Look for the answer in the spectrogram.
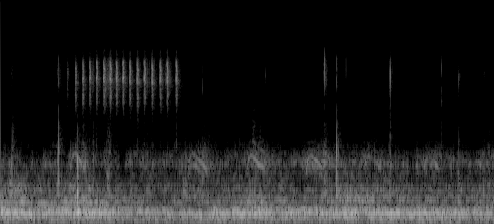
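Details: Bull-headed shrike: one short burst of quick, high, rattling notes lasting about a second and a half, set against a steady loud low hum and a few isolated clicks.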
